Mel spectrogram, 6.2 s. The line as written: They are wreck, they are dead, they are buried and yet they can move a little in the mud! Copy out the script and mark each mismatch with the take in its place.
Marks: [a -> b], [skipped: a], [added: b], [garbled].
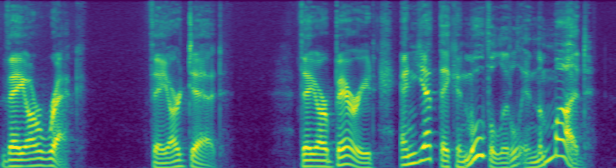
They are wreck, they are dead, they are buried and yet they can move a little in the mud!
